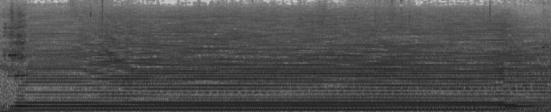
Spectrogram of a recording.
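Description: A cruise ship's foghorn sounds a single loud, deep blast that holds steady for about six seconds before cutting off.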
